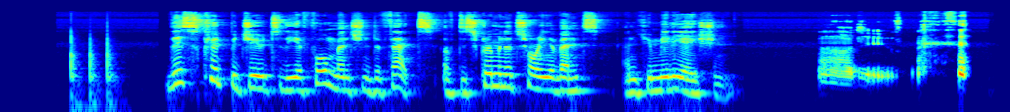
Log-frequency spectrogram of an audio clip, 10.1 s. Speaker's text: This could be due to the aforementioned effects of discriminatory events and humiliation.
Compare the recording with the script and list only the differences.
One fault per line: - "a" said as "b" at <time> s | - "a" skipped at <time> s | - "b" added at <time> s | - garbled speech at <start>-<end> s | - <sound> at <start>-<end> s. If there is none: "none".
- thud at 0.7-1.3 s
- laugh at 8.2-9.7 s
